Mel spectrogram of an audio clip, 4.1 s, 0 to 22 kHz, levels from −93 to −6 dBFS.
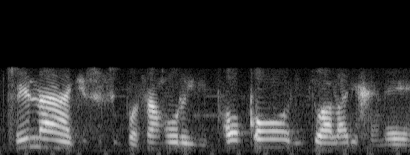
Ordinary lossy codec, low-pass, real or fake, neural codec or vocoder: none; 3.6 kHz; real; none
